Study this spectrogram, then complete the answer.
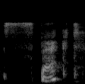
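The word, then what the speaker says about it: SPECT: emission computed tomography and the abbreviation is pronounced as a word Speck a spec scan so a spec scan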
